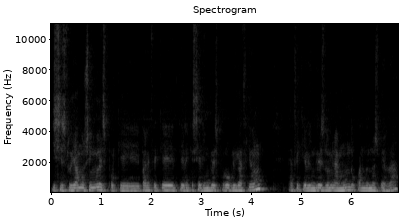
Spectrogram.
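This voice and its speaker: A woman's very deep, low voice in a Catalan accent, dark, mellow and somewhat breathy, fairly quick with fairly even intonation. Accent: Catalan accent, regained. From Catalonia. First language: Catalan (speaking Spanish). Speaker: vlogger. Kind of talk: casual monologue to camera.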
